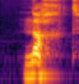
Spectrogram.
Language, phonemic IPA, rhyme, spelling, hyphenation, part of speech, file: Dutch, /nɑxt/, -ɑxt, nacht, nacht, noun, Nl-nacht.ogg
- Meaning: night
